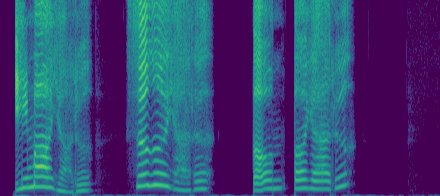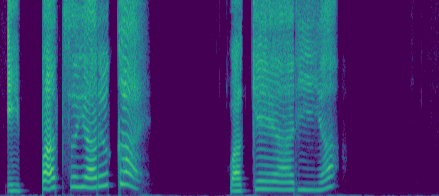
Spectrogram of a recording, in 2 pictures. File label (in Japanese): タイトルコール; うさみさん（おはようウサギの看護婦さん）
